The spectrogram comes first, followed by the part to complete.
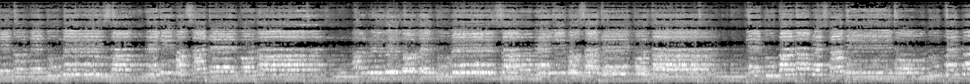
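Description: Church choir singing a Spanish entrance hymn in a reverberant nave, with steady held low notes of accompaniment underneath.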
